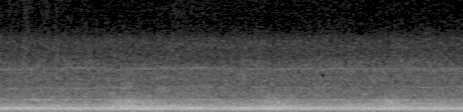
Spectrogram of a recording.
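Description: Interior running noise of an MTR West Rail Line C-Train electric multiple unit travelling between stations: a steady rumble of wheels on rail and running gear.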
